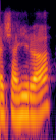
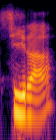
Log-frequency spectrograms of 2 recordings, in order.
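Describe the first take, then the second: First: It is said with three syllables, shahira. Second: It is said as two syllables, sira. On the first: "bukan Syahira" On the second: "Bukan Sira"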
